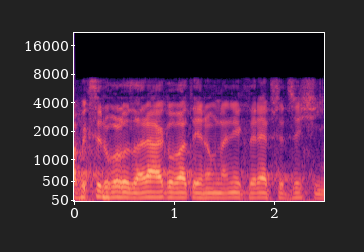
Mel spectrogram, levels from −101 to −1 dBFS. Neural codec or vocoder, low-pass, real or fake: codec, 16 kHz, 16 kbps, FunCodec, trained on Chinese and English, 50 frames a second; 7.2 kHz; fake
